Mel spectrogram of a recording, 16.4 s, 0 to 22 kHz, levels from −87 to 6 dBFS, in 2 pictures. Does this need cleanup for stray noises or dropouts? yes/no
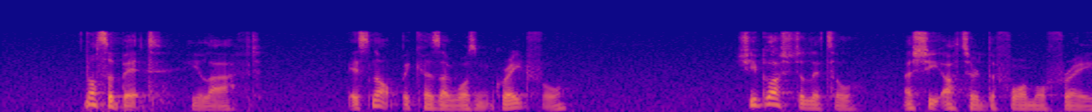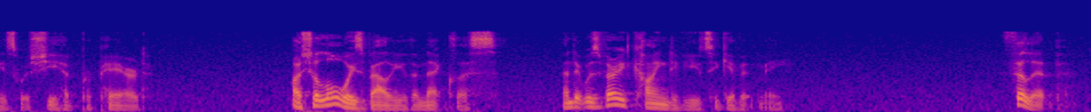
no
